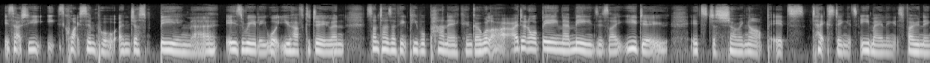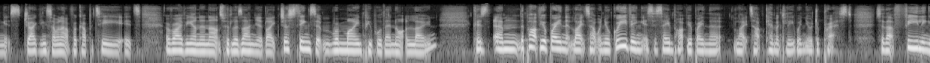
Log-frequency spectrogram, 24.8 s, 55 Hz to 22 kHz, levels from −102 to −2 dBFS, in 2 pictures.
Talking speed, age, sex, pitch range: 240 wpm, 20-39, female, 160-190 Hz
